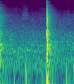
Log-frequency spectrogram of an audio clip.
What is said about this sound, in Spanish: Bueno, sigue detenido el paso, ahora se va a escuchar el llamador.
